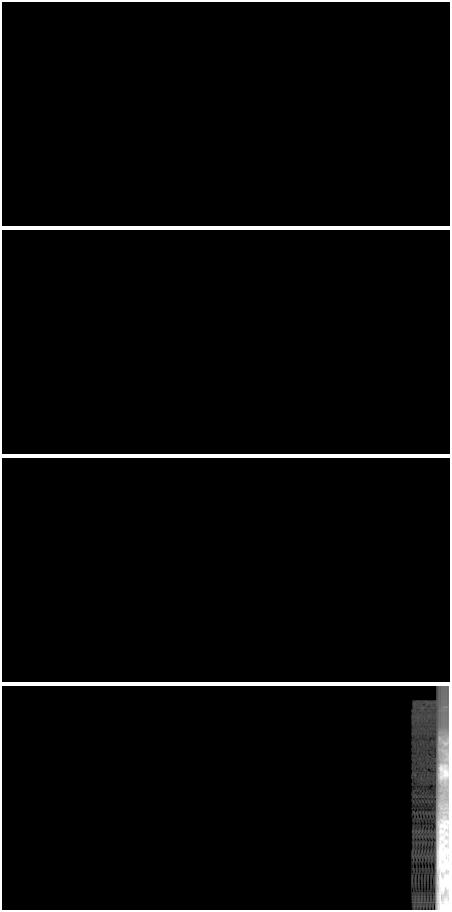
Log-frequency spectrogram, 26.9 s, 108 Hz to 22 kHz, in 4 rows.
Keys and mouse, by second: 0.2 middle click, 0.4 click, 0.7 middle click, 0.9 click, 1.7 middle click, 2.7 click, 2.9 middle click, 3.0 click, 3.2 middle click, 3.3 click, 3.6 middle click, 3.7 click, 4.0 middle click, 4.1 click, 4.2 middle click, 4.3 click, 4.8 middle click, 4.9 click, 5.1 middle click, 5.4 click, 6.0 middle click, 6.1 click, 6.4 middle click, 6.6 click, 6.9 middle click, 7.0 click, 7.3 middle click, 7.4 click, 7.7 middle click, 7.8 click, 8.0 middle click, 8.2 click, 9.1 click, 9.3 middle click, 9.4 click, 9.9 middle click, 10.0 click, 10.7 middle click, 10.8 click, 11.4 middle click, 12.1 alt+middle click, 12.9 click, 13.2 middle click, 13.5 click, 14.0 middle click, 14.1 click, 14.4 middle click, 14.7 click, 15.4 click, 15.6 middle click, 15.7 click, 16.1 middle click, 16.3 click, 16.7 middle click, 16.8 click, 17.2 middle click, 17.3 click, 17.6 middle click, 17.9 click, 18.3 middle click, 18.7 click, 19.7 middle click, 20.8 click, 21.5 middle click, 21.7 click, 22.3 middle click, 22.4 click, 22.8 middle click, 23.0 click, 23.3 middle click, 23.4 click, 23.6 middle click, 23.7 click, 24.0 middle click, 24.1 click, 24.5 middle click.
